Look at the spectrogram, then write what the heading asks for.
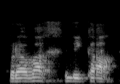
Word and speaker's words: Pravahlika: For now, we are pronouncing it as Pravahlika. Ha la. First ha. Then la. For now, we are pronouncing like that.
